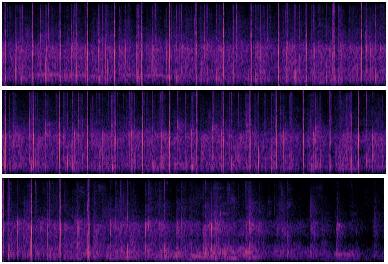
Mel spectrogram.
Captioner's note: applause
